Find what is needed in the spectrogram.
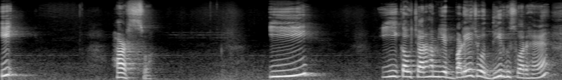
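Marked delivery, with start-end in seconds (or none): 4.0-4.8 ई stretched out, higher; teacher holding ई to show a long vowel. Shown as a demonstration. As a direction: pull the ई out long. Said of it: "उच्चारण खींच के होता है".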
